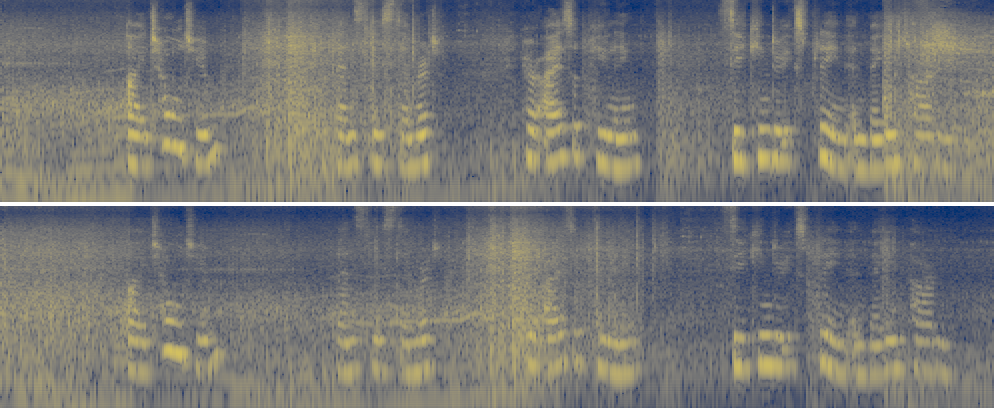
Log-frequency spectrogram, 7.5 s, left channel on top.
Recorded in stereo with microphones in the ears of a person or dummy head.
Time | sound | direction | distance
0.9 | a woman speaking | 55° left (ahead or behind) | 0.8 m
